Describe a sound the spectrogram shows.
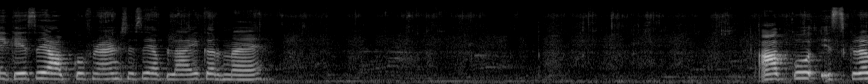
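Hands rub cream onto skin with a soft swishing.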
